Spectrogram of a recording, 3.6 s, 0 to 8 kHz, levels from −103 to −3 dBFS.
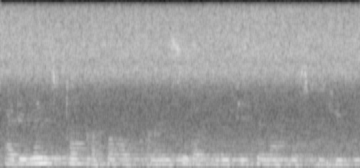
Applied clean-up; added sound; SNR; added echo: none; Cricket; 1 dB; reverberation time 1.5 s.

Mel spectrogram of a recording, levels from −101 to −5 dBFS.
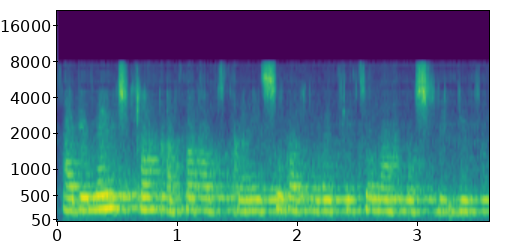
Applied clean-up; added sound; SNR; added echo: neural separator model SepFormer DNS4.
